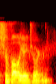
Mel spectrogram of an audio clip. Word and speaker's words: Chevalier-Jordan: I hope that I pronounced that right. – Almost. It's Chevalier-Jordan.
